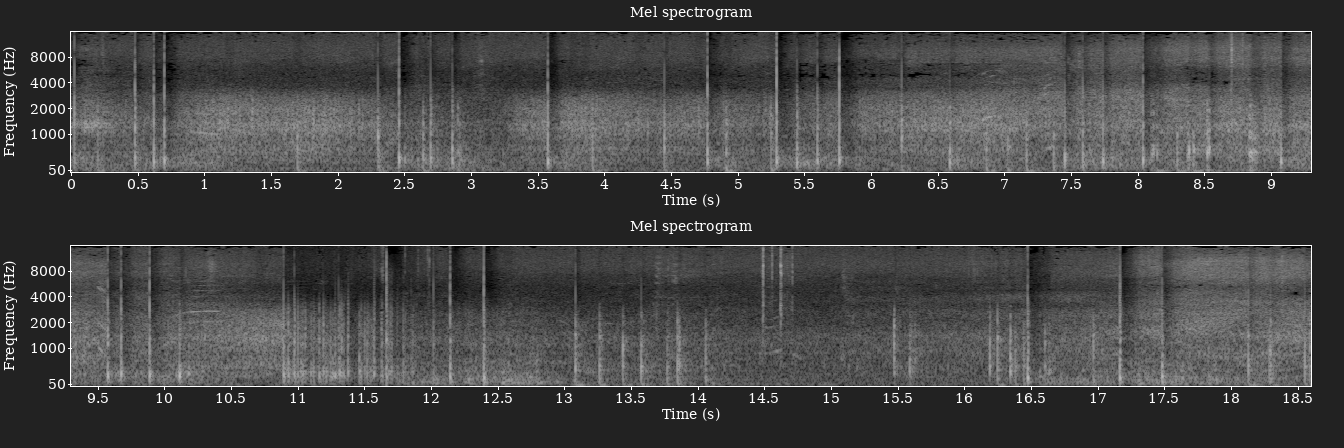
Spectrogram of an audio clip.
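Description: Fireworks display: aerial shells bursting one after another, a dense run of sharp bangs over a continuous wash of crackle and rumble, with a brief lighter patch about three-quarters of the way through.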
